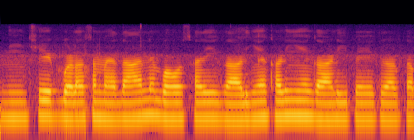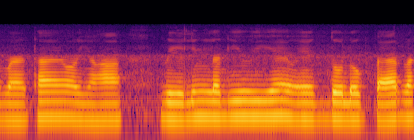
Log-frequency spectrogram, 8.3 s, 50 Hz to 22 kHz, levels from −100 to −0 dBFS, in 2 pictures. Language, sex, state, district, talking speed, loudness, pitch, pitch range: Hindi, male, Uttar Pradesh, Muzaffarnagar, 205 wpm, -17 LUFS, 130 Hz, 130-135 Hz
